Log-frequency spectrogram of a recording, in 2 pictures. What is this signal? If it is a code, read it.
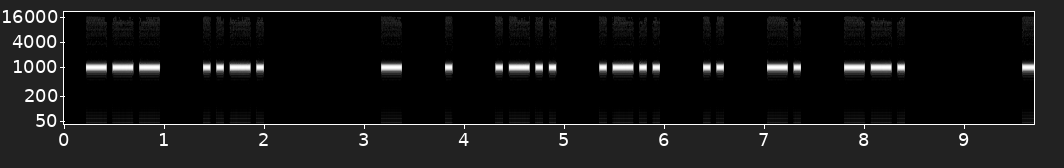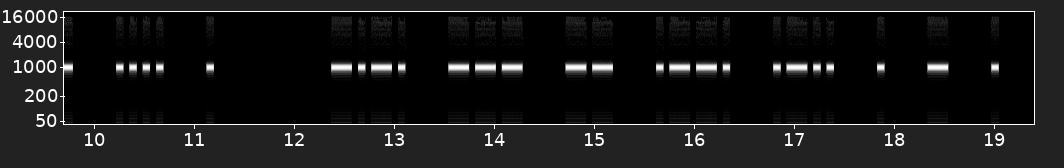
Morse code, heard as a keyed tone, about 18 wpm, spaced as for 12 wpm, 1000 Hz. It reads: OF TELLING THE COMPLETE
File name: qotdfiles / 12wpm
